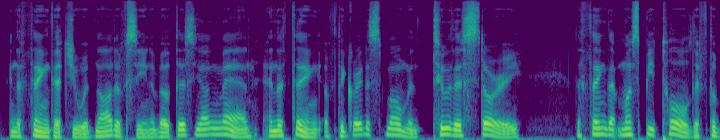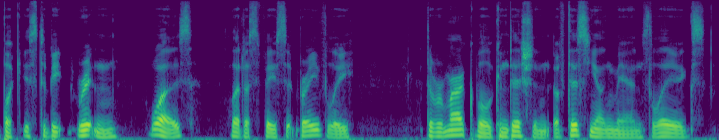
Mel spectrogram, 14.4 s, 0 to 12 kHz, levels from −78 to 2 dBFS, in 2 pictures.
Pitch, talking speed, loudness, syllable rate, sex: 105 Hz, 200 wpm, -18 LUFS, 5.3 syllables/s, male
